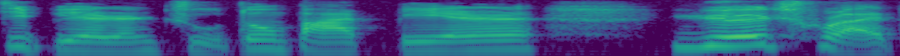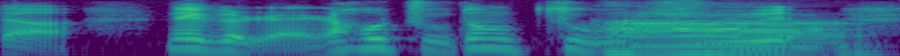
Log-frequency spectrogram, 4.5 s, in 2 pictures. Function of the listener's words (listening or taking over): listening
